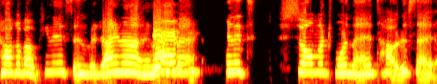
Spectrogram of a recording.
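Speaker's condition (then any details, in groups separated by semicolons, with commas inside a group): Cerebral palsy; quadriplegic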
